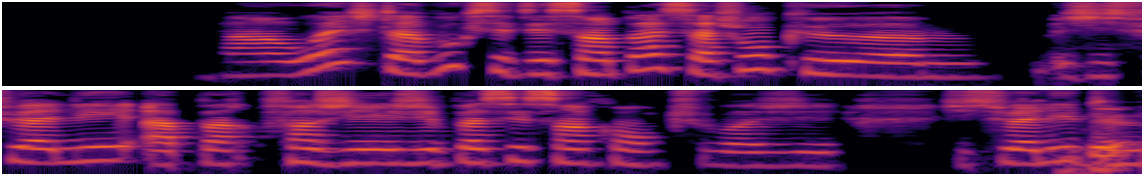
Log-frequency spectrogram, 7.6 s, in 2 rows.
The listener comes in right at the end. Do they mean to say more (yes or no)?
no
